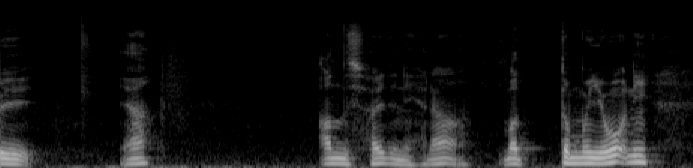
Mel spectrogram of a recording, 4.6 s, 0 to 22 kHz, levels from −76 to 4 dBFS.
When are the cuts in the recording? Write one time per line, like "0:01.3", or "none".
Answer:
0:02.0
